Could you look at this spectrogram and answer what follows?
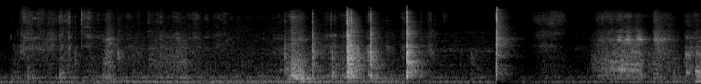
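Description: Handling the inside of a Sentry biometric pistol safe: the battery compartment cover rubbing and scraping as it is slid into place. A cluster of clicks and knocks comes about three seconds in, and one sharp click about five seconds in.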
